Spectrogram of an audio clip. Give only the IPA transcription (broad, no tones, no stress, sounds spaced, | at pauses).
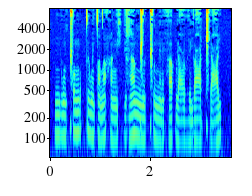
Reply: ŋ i w ũ ǁ o ŋʷ ɛ p t ɯ w ẽ t ẽ dˤ ẽ h ã ŋ a ç pʲ ʌ ɮ ã u̯ ŋ͡ǁ ɯ ǁ u n ẽ ɾ ẽ h a p ɯ j ʕ u ɦ e j ɯ ʕ i ǁʰ e ʕ i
